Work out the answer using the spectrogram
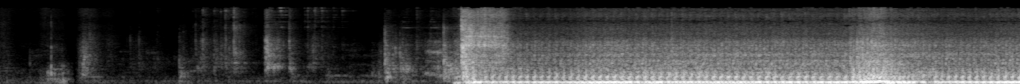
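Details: Suzuki Satria FU motorcycle checked for noisy cam chain: after handling noises, engine starts and settles into an even, steady idle with a brief blip; no obvious chain rattle, normal idle.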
